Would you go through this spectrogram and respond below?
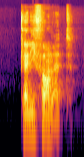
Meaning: californate
- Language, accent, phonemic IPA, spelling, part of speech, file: French, France, /ka.li.fɔʁ.nat/, californate, noun, LL-Q150 (fra)-californate.wav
